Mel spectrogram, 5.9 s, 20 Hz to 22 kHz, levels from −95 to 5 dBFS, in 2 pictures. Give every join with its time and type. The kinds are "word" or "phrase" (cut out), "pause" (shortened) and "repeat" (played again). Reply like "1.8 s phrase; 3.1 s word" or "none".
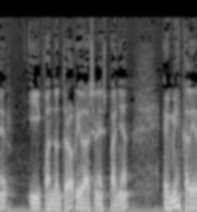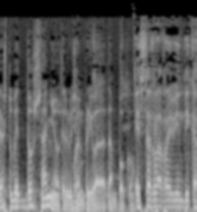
1.1 s word; 3.9 s word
